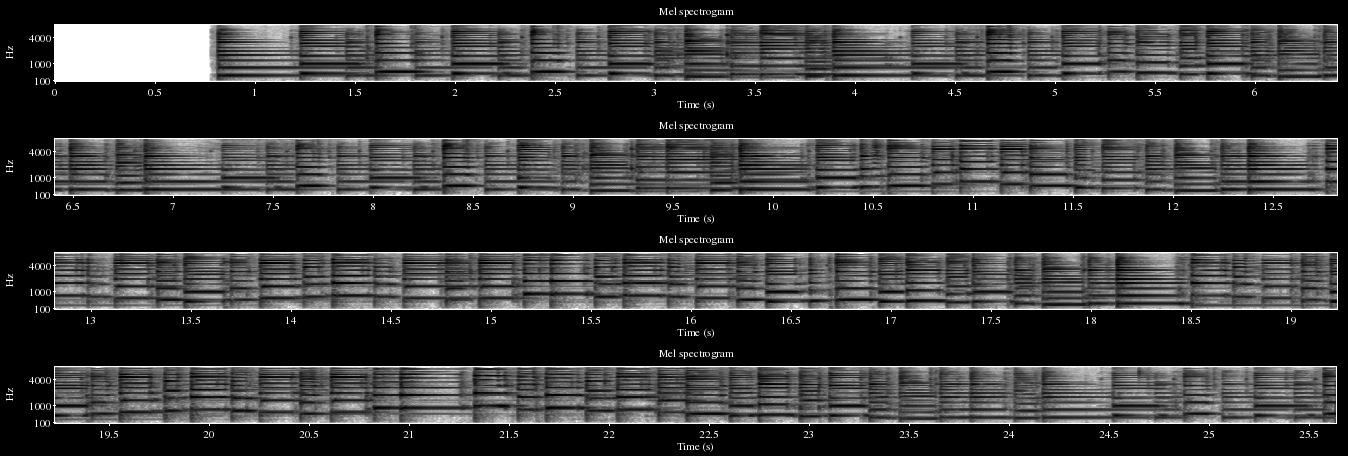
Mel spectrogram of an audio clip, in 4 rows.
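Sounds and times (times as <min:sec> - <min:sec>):
mandolin tune in G major: 0:00.8 - 0:25.6.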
